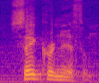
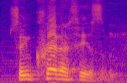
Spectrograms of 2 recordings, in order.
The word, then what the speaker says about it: syncretism: How you pronounce that word? Synchronism. Syncretism.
